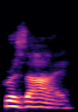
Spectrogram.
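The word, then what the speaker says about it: grisaille: it's a cool word it's called grazai and it's spelled like this reside it rhymes with the Palace of Versailles and in French it simply means gray or gray tone a grizzai in art it means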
